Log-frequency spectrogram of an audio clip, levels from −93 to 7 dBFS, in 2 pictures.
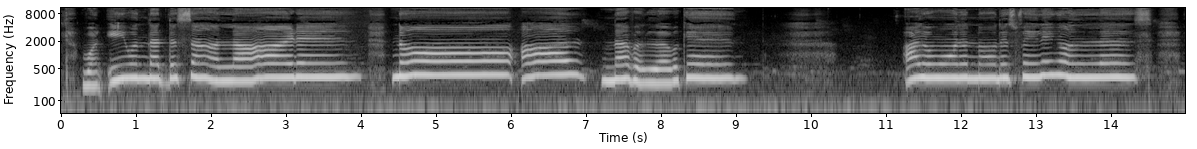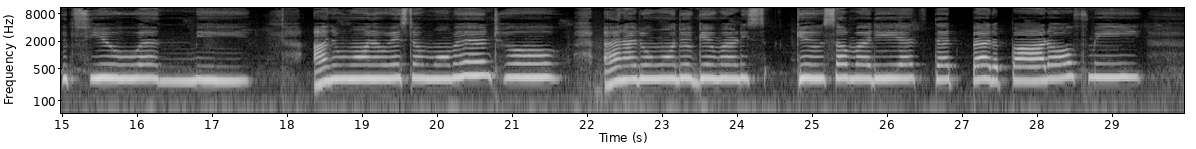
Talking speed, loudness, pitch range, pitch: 85 wpm, -20 LUFS, 295-325 Hz, 310 Hz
